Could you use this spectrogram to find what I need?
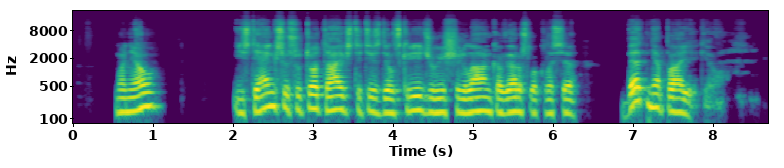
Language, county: Lithuanian, Šiauliai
